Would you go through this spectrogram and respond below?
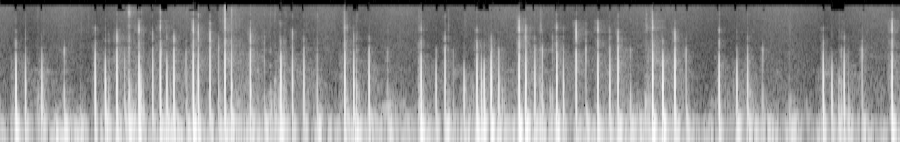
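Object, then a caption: Wooden ball. A solid pale wooden ball resting on a microphone is scratched and tapped with the long nails of both hands. The result is a rapid, irregular stream of crisp clicky taps, each with a deep, boomy low thump and a bright tick on top, over a soft scratching rustle throughout the clip.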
